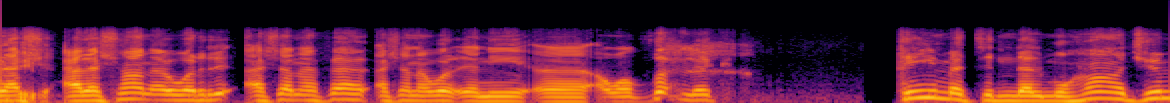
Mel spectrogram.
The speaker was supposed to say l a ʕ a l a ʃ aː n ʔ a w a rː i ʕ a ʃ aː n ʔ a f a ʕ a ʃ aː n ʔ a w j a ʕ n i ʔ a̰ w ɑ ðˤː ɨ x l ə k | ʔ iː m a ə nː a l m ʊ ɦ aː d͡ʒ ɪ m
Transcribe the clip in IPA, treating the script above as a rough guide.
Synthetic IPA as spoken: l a ʕ a l a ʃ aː n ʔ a w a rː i ʕ a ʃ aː n ʔ a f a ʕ a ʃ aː n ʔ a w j a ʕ n i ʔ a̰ w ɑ ðˤː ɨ ħ l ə k | q iː m a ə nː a l m ʊ ɦ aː d͡ʒ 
